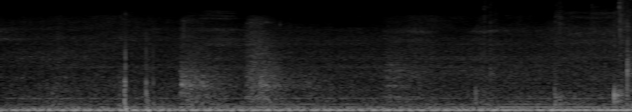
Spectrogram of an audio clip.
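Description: Steady low machine hum with a faint background of noise, broken by a short knock about a second in.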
